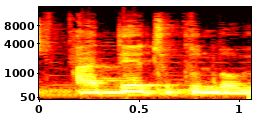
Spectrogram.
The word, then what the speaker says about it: Adetokunbo: So it's pronounced Adetokunbo in the Greek way. Yeah. But the Nigerian way, the way, you know, I knew my name growing up was Adetokunbo with D and with a B.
